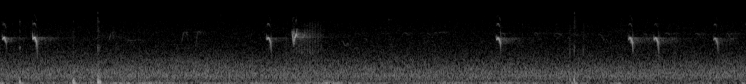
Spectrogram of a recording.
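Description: wild bird calling

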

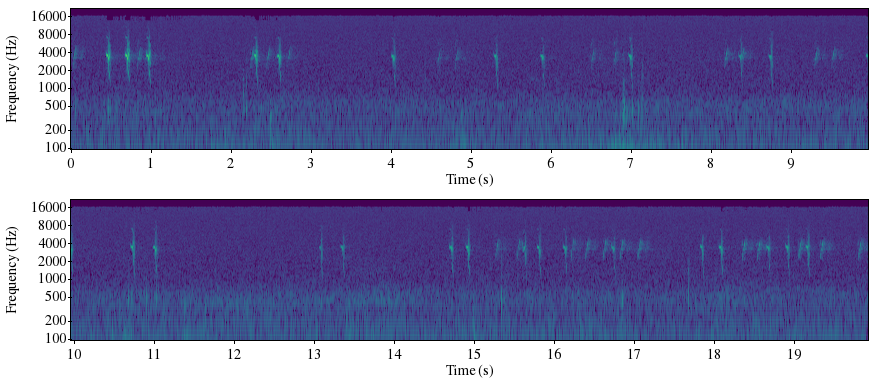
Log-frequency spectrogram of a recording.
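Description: wild bird calling

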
